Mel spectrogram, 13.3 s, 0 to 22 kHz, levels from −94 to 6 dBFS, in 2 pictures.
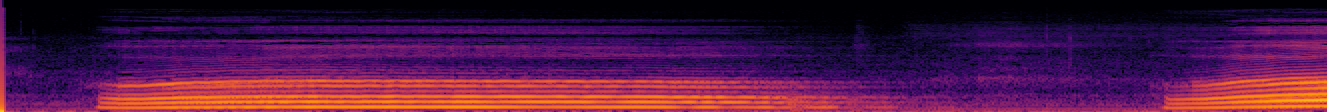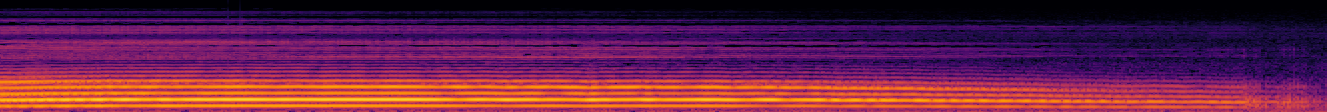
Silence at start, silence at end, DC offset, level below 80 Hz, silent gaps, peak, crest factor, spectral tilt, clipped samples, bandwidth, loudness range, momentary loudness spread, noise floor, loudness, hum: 0.5 s; 0.1 s; 0.4%; -52 dBFS; none; 0 dBFS; 12 dB; -8 dB/octave; under 0.1%; 8.6 kHz; 14 LU; 19 LU; -47 dBFS; -12 LUFS; none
